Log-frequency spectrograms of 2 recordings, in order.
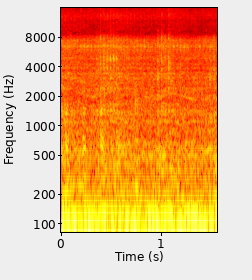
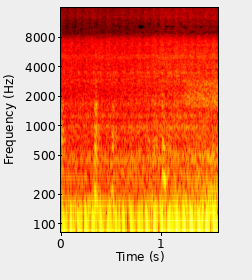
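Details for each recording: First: Yamaha NMAX V2 scooter engine before repair: rapid hard knocking over a rough idle, steady with engine speed; connecting rod knock in the bottom end, silent after the fix. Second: Yamaha NMAX V2 scooter after repair of a ticking engine knock, officially fixed: quick, even low putter at idle with no knock or tapping between beats; engine running cleanly.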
